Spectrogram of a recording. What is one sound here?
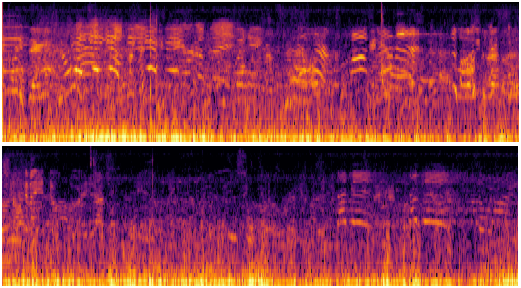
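Young women shout and call to each other across a field.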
